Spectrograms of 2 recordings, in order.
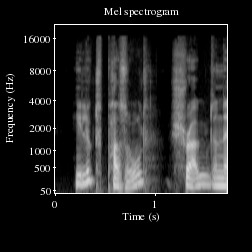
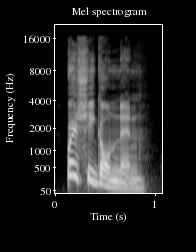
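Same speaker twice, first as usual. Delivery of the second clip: plain reading voice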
